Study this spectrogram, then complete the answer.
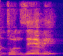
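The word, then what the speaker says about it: Tuanzebe: Is this how far Manchester United have fallen that you cannot pronounce Axel Tunzebi? Tuzebi, all right, yeah.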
